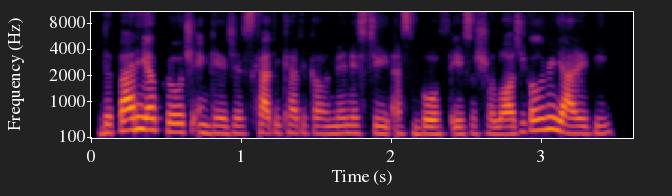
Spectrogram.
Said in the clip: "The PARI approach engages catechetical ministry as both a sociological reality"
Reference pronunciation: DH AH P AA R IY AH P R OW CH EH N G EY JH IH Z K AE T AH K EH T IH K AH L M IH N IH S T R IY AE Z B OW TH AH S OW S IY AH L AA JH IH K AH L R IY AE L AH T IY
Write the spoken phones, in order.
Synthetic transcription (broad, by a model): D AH P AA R IY AH P R OW CH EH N G EY JH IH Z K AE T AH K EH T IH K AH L M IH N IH S T R IY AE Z B OW T AH S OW SH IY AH L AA JH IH K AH L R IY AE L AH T IY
